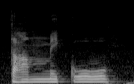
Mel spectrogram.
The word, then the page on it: Jänner: /ˈjɛnɐ/; /jenːnɐ/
